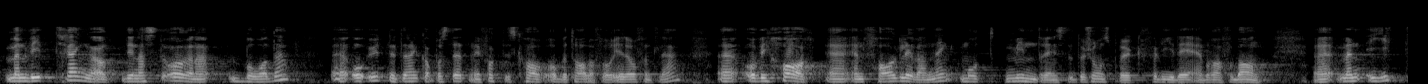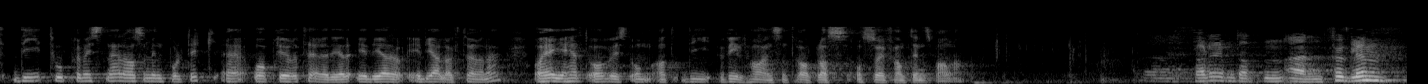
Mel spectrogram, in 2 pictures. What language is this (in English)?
Norwegian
